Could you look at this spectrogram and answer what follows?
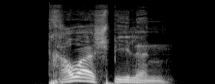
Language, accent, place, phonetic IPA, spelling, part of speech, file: German, Germany, Berlin, [ˈtʁaʊ̯ɐˌʃpiːlən], Trauerspielen, noun, De-Trauerspielen.ogg
- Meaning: dative plural of Trauerspiel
